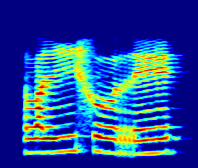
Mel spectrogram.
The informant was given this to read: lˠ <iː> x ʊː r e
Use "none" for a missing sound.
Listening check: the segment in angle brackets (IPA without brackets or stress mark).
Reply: iː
